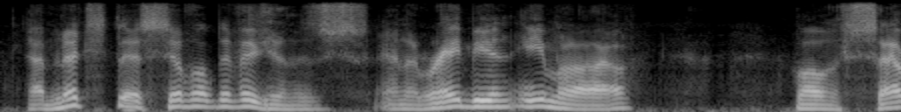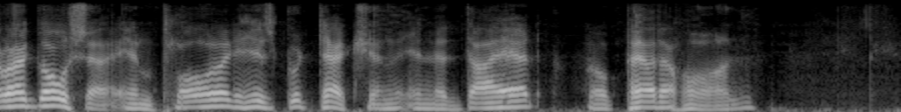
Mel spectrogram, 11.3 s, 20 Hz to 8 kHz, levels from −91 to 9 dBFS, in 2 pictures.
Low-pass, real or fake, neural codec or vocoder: 7.2 kHz; fake; codec, 24 kHz, 1.5 kbps, HILCodec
